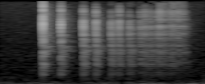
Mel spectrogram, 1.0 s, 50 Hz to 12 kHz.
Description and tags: Dice Rolling Sound - WOOD SURFACE
The sound of a dye being rolled, I found that it doesn't matter whether it's a 6 sided dye, a 4 sided dye, a 20 sided dye, or a 60 sided dye, it all sounds the same... and yes I have a 60 sided dye...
